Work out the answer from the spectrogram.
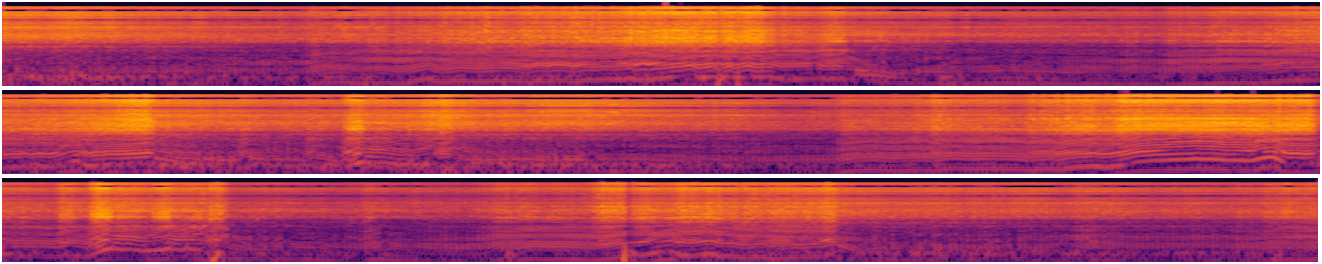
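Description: Motocross bike engine heard on board, revving up hard and easing off again and again as it rides the track, loudest in a long rising-and-falling rev a little over halfway through.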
